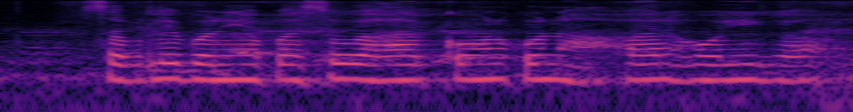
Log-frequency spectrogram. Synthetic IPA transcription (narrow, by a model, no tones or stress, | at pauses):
sɐblebɐɽ̃ijãpaːsukaɦaɾkɔːnkɔːnhɐɾɦoːeːɡaː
